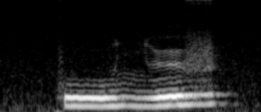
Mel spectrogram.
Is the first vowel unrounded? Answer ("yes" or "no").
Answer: no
